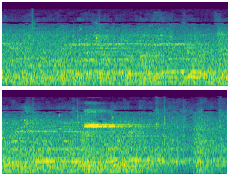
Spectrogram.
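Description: A basketball being dribbled on a hardwood court, with the voices and din of a basketball hall behind it. The noise thins out near the end.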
